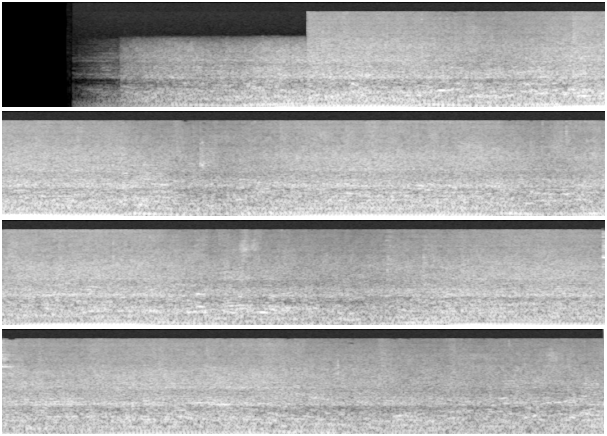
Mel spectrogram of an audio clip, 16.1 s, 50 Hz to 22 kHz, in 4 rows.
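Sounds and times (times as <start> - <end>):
outdoor hubbub: 0.5 - 16.0
voices of passers-by: 0.5 - 16.0.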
